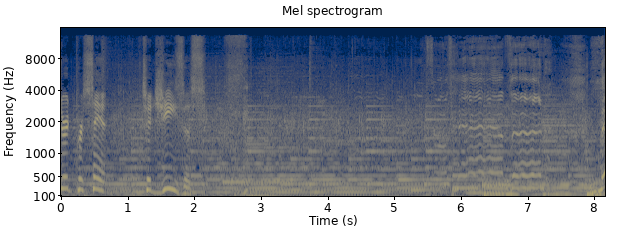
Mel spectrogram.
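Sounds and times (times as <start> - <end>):
speech: 0.0 - 2.6
large church audience applauding: 0.0 - 8.1
loud sustained music: 0.0 - 8.1
person singing: 5.4 - 8.1.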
